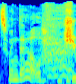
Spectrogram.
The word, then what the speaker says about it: Swindells: Her maiden name was Swindells, and the name of the book was almost The Great Swindell. – She was born by the name of Ethel Swindell? – Ethel Swindells. – Yes. – Right. – Yes. – Stress on the second syllable.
